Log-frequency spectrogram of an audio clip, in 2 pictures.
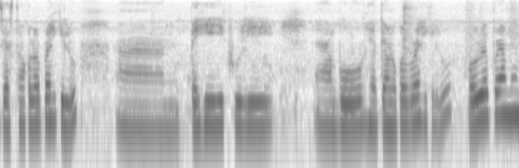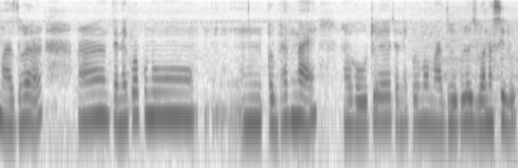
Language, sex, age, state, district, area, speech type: Assamese, female, 45-60, Assam, Dhemaji, rural, spontaneous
